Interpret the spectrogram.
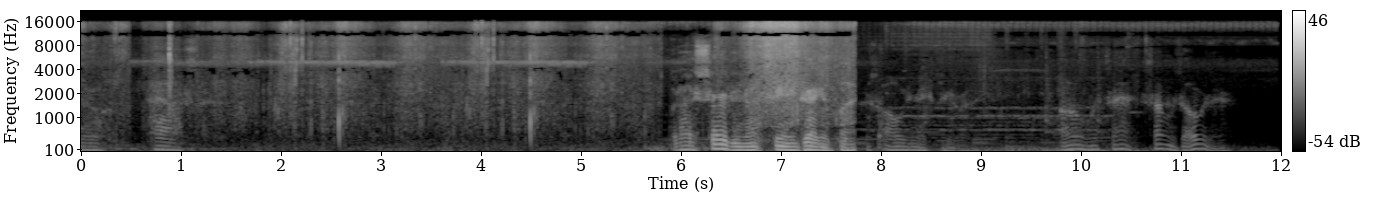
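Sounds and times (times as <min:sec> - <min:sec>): twigs snapping: 0:00.0 - 0:05.8
footsteps rustling through dry grass: 0:00.0 - 0:07.8.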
